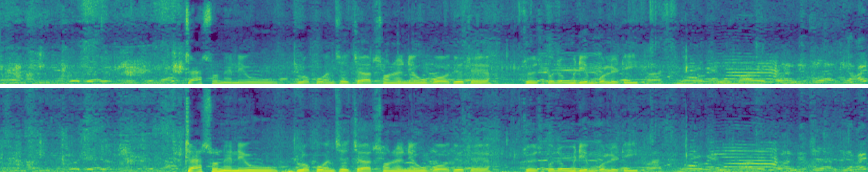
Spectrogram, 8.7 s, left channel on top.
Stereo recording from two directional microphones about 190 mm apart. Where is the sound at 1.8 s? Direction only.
30° right (ahead or behind); by 6.4 s 15° right (ahead or behind).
